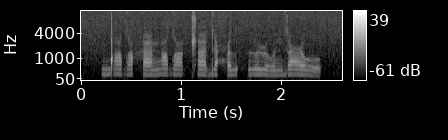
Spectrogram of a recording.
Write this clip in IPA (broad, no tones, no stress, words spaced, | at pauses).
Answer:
ŋ͡ǃidˤɛha ŋodˤu ǁadɛħɯ hɯʊ̯ɭo ndɯʕo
